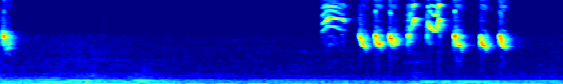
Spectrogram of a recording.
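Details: Orange-headed thrush ngeplong therapy song meant to encourage singing: one sharp note, a pause of about three seconds, then a rapid burst of bright, varied chirping notes repeated more than twice a second.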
